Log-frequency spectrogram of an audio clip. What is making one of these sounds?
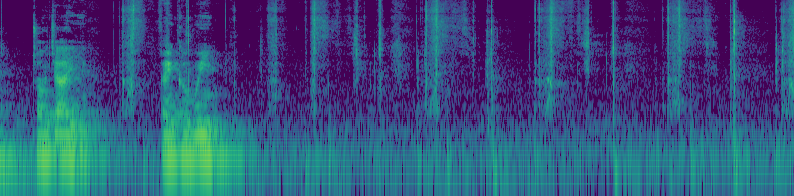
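Cards are pulled out of a plastic card shoe.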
